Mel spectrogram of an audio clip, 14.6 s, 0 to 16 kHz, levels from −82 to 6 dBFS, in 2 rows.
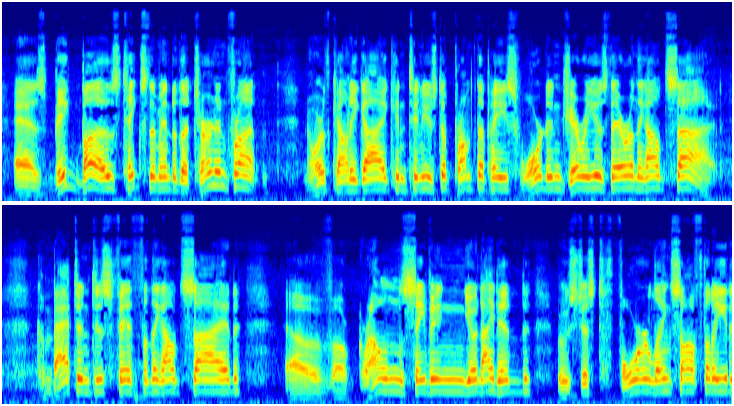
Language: English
